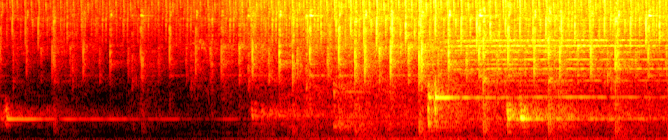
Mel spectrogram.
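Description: Soundscape composition built from field recordings, played back. It starts faint, with a single steady tone and light clicks. From about two and a half seconds in, rushing, water-like noise with dense clicking and several ringing tones swells up.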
